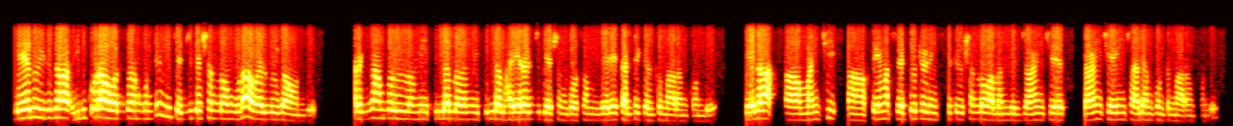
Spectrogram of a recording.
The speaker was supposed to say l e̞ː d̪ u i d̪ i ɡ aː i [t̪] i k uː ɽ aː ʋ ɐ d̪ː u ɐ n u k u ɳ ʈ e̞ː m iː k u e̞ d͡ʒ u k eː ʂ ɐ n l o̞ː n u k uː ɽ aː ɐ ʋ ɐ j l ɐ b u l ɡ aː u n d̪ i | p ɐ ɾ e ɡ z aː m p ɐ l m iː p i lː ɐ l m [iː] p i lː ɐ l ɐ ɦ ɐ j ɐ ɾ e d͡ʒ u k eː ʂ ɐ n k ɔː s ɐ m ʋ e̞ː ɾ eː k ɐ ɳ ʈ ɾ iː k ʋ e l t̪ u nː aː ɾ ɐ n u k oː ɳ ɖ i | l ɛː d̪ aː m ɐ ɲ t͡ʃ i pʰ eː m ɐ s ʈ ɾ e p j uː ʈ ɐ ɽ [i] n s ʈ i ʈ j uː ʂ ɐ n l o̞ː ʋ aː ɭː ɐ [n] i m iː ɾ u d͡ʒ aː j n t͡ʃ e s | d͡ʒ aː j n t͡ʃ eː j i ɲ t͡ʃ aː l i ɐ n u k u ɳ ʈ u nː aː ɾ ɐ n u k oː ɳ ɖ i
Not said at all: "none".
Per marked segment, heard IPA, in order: d̪, iː, i, n

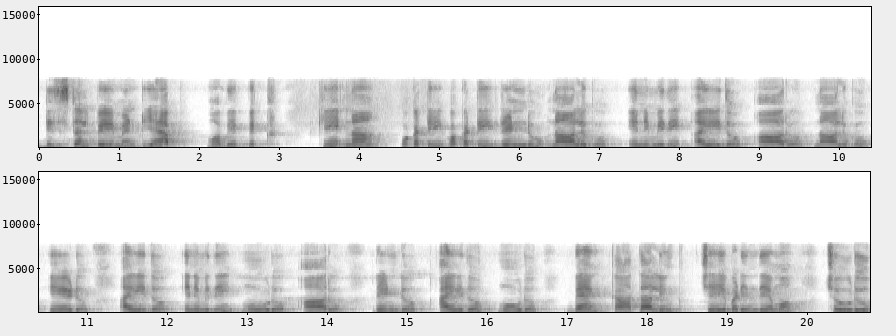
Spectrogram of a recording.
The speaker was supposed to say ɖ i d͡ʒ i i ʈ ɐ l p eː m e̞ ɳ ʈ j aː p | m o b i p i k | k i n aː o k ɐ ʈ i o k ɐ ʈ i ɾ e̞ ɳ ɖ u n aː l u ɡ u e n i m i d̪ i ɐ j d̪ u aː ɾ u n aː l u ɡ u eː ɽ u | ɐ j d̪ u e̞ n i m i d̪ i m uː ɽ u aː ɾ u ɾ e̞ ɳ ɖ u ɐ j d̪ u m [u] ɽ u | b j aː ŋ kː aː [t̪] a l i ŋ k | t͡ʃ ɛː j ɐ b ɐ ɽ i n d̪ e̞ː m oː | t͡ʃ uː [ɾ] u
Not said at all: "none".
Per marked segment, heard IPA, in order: uː, t̪, ɽ

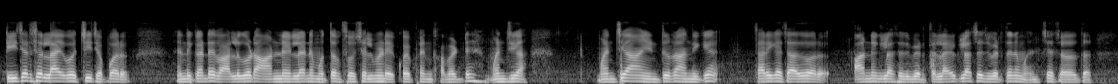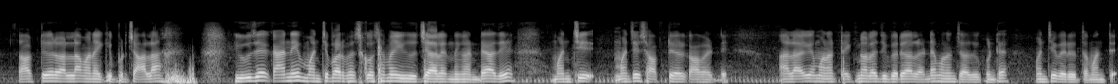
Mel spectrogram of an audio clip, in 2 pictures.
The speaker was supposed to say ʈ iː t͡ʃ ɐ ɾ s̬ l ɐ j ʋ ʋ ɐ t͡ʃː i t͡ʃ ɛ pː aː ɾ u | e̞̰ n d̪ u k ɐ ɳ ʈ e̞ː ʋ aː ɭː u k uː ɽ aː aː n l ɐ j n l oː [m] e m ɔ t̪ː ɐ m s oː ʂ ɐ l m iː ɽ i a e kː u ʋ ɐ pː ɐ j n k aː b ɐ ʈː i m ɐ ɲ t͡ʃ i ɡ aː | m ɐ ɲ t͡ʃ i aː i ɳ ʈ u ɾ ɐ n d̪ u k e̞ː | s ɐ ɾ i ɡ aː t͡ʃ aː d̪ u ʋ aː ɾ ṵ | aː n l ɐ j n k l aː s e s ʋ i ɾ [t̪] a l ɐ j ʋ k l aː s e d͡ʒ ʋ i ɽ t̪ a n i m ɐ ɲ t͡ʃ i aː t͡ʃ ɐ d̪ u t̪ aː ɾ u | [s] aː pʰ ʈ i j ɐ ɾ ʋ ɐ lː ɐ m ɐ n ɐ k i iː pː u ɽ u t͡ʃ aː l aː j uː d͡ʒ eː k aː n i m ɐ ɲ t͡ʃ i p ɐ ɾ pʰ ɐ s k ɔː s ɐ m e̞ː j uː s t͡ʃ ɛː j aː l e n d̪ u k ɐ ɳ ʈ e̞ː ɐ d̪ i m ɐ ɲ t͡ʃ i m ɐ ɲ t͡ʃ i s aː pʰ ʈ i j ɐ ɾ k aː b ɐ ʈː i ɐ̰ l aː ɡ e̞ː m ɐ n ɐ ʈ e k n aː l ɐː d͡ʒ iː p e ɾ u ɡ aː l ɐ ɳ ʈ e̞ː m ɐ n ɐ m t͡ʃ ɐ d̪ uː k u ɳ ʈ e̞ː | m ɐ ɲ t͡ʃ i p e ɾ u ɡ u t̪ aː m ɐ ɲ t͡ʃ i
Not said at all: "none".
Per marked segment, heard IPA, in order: n, t̪, s

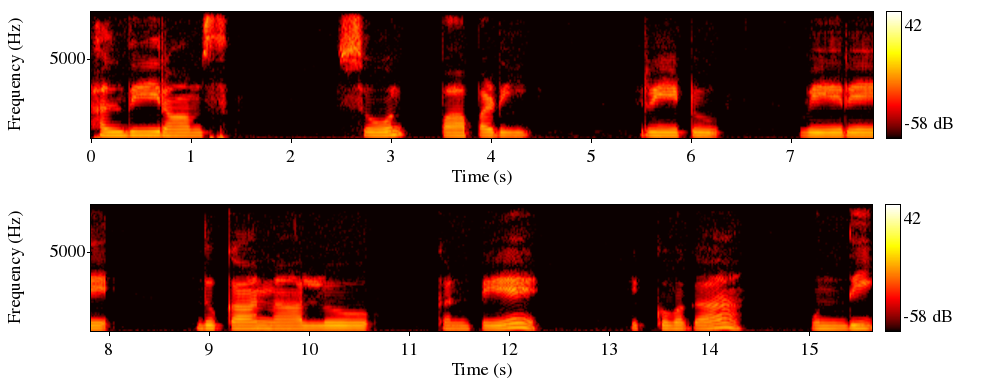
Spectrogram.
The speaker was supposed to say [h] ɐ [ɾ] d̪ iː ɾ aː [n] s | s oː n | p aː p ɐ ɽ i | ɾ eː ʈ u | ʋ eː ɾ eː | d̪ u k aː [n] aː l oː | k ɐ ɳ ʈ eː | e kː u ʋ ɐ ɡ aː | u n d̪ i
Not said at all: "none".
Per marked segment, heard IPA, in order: h, l, m, n

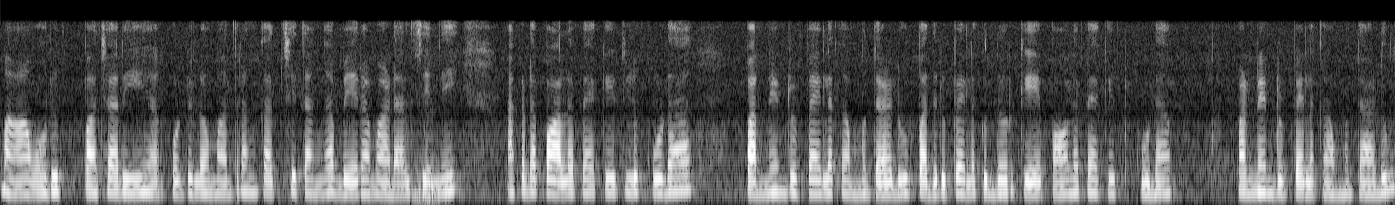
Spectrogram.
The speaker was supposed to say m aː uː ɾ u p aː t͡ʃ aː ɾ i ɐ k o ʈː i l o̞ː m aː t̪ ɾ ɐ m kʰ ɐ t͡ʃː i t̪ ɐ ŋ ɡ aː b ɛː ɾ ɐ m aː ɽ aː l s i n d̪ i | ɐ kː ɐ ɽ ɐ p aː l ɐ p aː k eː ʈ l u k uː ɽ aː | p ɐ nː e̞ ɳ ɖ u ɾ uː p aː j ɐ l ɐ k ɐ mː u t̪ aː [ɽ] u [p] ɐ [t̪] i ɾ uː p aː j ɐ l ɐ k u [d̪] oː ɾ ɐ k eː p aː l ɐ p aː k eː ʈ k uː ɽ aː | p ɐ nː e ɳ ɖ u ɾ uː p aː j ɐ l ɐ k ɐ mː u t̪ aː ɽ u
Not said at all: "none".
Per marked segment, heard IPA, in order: ɽ, p, d̪, d̪

